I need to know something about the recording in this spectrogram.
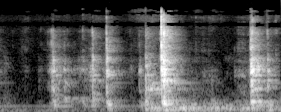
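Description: Curing turntable plate being pressed onto a resin wash-and-cure station and turned to seat it in its grooves, clicking and knocking against the housing. A few light ticks come first, then two louder clicks, one in the middle and one near the end.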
